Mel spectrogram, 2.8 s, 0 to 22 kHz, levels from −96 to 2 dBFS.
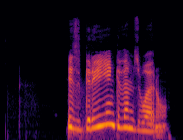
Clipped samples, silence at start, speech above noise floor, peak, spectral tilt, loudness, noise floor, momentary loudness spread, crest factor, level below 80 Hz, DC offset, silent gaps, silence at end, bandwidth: under 0.1%; 1 s; 57 dB; -12 dBFS; -5.5 dB/octave; -27 LUFS; -84 dBFS; 7 LU; 18 dB; -66 dBFS; under 0.1%; none; 0.25 s; 13.5 kHz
